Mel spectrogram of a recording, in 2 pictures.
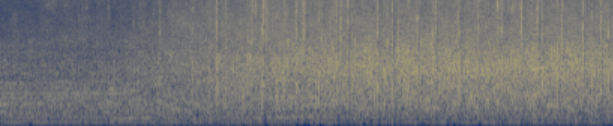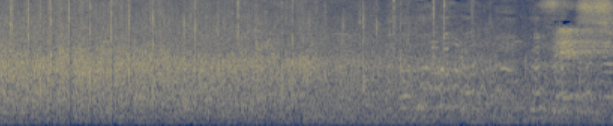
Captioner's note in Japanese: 拍手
